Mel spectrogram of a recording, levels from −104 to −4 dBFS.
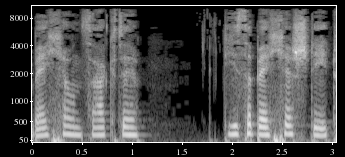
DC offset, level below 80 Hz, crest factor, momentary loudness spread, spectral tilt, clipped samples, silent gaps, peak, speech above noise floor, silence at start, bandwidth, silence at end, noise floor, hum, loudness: under 0.1%; -34 dBFS; 20 dB; 9 LU; -4 dB/octave; under 0.1%; none; -4 dBFS; 37 dB; 0 s; 10.5 kHz; 0.05 s; -58 dBFS; none; -21 LUFS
